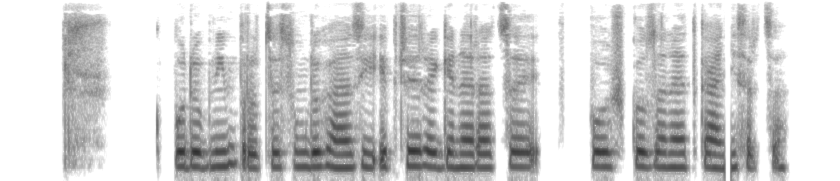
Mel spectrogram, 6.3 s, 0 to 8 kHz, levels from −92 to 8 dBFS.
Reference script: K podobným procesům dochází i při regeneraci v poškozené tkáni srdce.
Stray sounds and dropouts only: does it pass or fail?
fail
